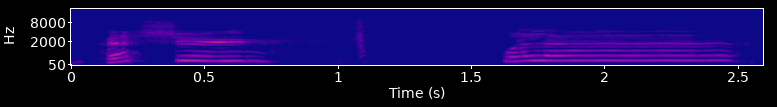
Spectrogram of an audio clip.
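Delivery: high, bright announcer's voila; playful flourish. Pretend. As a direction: present it like a magic trick. Showing off the finished stamp.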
